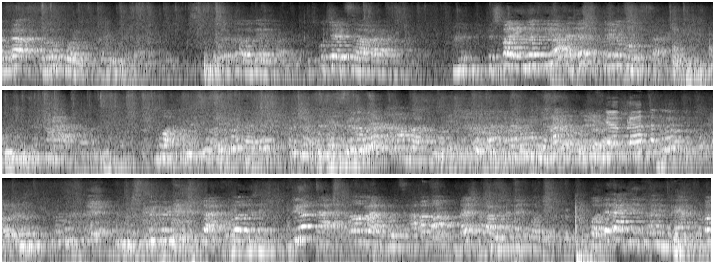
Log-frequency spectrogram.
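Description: A crowd of men and women sing together in a room with an echo.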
